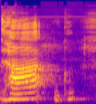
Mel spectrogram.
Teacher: ദ എന്ന മൃദുഅക്ഷരവും ധ എന്ന ഘോഷവും, അതുകൊണ്ടാണ് ധ എന്ന് പറയുന്നത്. ഘോഷം വരുന്നുണ്ട് അതിൽ.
